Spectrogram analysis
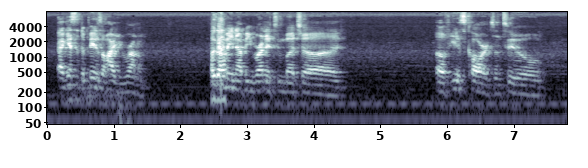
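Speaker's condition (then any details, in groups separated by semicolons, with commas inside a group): No condition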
